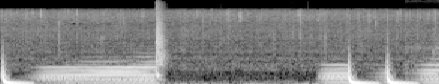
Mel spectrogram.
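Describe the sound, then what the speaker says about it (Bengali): Poha pulao sizzling in ghee in a pan as it is stirred after the lid comes off, a steady close fry hiss broken by a few sharp scrapes and knocks of the spoon. "তো ঢাকাটা খুলে আমি আবারও একটু নাড়িয়ে নিচ্ছি।"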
